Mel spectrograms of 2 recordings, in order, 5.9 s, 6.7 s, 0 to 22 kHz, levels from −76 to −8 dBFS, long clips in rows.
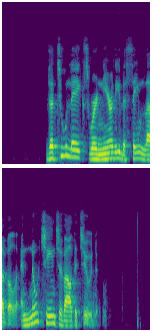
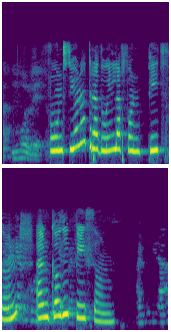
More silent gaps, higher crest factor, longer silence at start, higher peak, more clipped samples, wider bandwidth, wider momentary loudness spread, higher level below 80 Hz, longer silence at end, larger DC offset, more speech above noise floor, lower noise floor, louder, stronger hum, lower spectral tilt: neither; about the same, 16 dB vs 14 dB; first, 0.9 s vs 0.05 s; about the same, -2 dBFS vs -4 dBFS; neither; about the same, 8.4 kHz vs 8.2 kHz; second, 7 LU vs 19 LU; about the same, -64 dBFS vs -60 dBFS; first, 0.9 s vs 0.1 s; neither; first, 58 dB vs 29 dB; first, -75 dBFS vs -45 dBFS; about the same, -17 LUFS vs -16 LUFS; neither; first, -7 dB/octave vs -4 dB/octave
